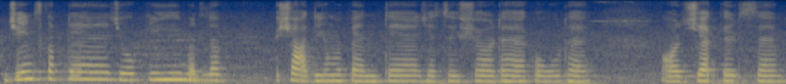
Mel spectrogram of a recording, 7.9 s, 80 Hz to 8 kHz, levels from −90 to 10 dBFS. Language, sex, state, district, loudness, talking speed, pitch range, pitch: Hindi, female, Gujarat, Gandhinagar, -18 LUFS, 130 wpm, 185-230 Hz, 190 Hz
